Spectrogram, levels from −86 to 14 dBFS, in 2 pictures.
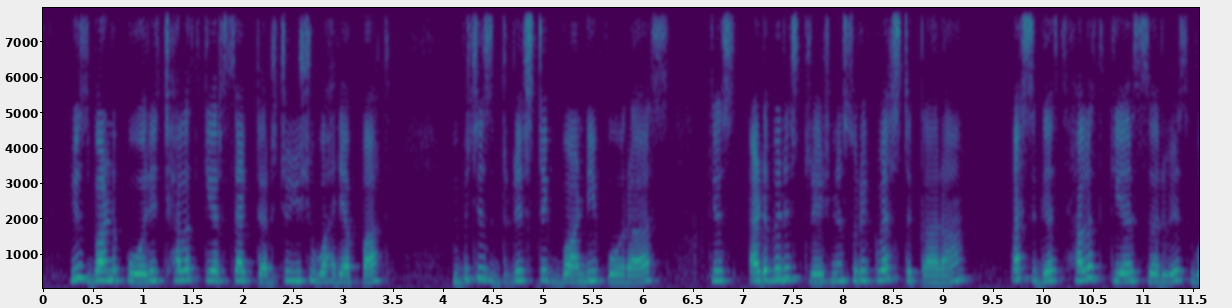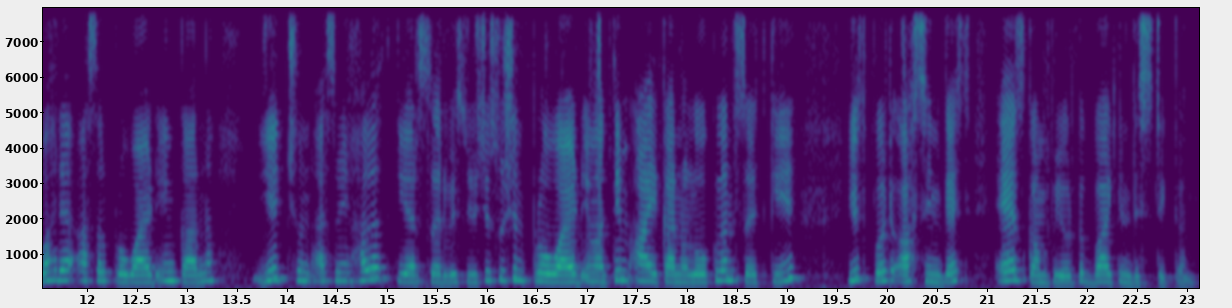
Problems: none marked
